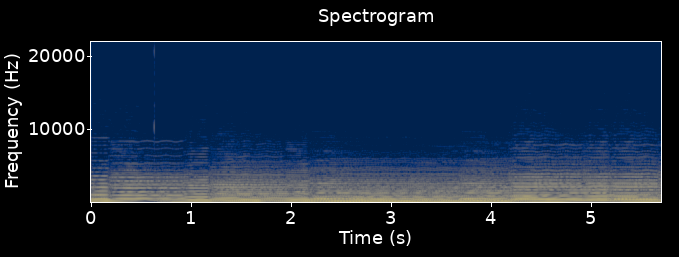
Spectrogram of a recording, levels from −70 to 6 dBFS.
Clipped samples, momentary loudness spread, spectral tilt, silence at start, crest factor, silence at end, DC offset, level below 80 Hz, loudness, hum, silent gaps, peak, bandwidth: under 0.1%; 3 LU; -7 dB/octave; 0 s; 12 dB; 0 s; under 0.1%; -56 dBFS; -18 LUFS; none; none; -6 dBFS; 11 kHz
